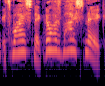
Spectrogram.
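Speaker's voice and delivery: high-pitched imitation of squabbling kids; arguing young boys. Mother mimics her sons fighting over a snake, high bickering. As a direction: act out two little boys bickering. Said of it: "but they're arguing, already arguing, going".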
